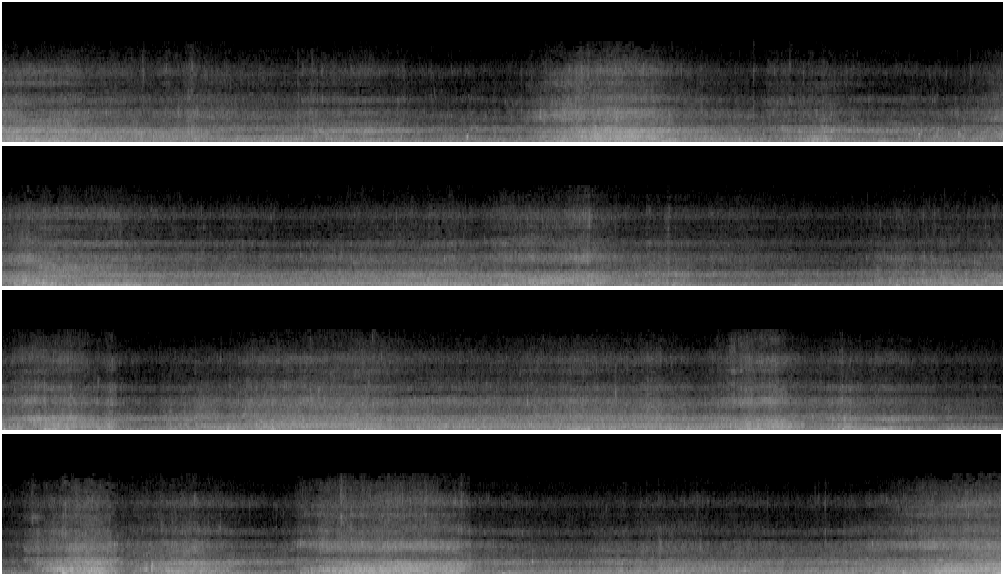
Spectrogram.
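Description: Small waves lapping and washing up onto a sandy beach: a steady hiss of surf, with a louder wash every few seconds.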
